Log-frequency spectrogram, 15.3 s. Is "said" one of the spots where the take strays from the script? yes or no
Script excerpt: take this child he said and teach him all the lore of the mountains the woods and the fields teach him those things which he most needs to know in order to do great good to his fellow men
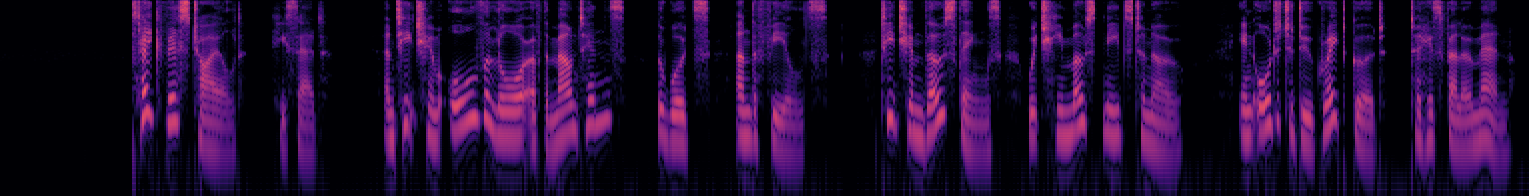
no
